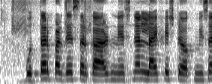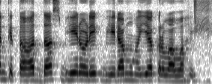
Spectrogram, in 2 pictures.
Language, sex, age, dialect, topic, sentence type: Magahi, male, 18-24, Western, agriculture, statement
